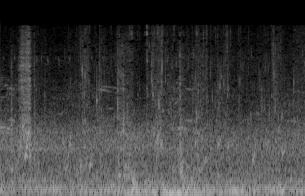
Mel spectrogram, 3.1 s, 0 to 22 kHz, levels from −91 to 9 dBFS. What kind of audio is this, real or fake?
real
